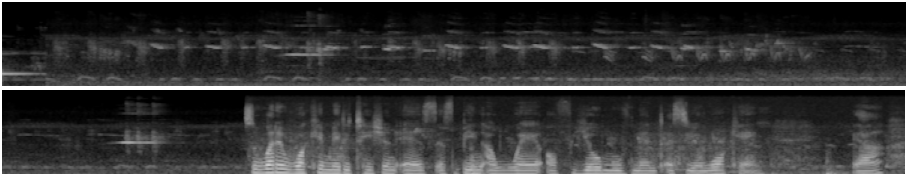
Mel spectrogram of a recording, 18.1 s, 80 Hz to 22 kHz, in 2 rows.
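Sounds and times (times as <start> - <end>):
soft lower bird calls: 0.0 - 18.0
birds chirping: 0.4 - 18.0.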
